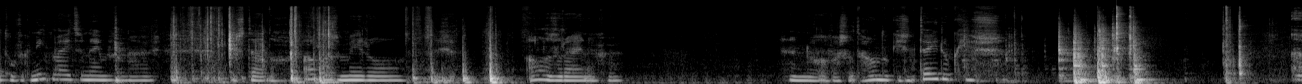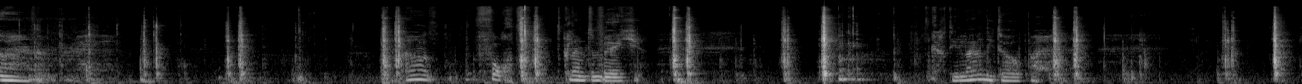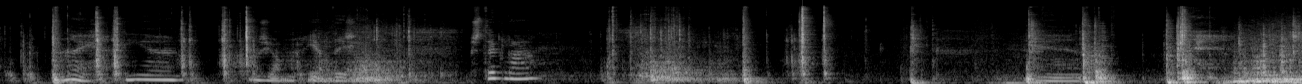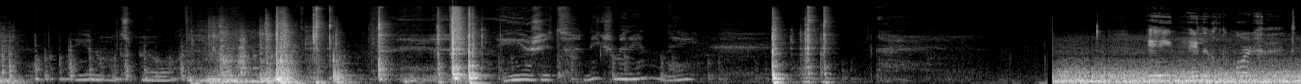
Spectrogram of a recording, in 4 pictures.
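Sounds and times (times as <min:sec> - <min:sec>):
wooden cabinet doors and drawers rattling: 0:01.1 - 0:05.3, 0:10.2 - 0:12.5, 0:32.1 - 0:34.4, 0:36.1 - 0:44.3, 0:46.8 - 0:47.5.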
